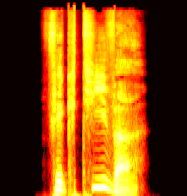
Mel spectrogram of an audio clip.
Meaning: inflection of fiktiv: 1. strong/mixed nominative masculine singular 2. strong genitive/dative feminine singular 3. strong genitive plural
- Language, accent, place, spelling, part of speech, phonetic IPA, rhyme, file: German, Germany, Berlin, fiktiver, adjective, [fɪkˈtiːvɐ], -iːvɐ, De-fiktiver.ogg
